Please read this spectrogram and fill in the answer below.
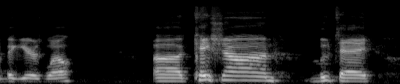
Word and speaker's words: Boutte: Kayshon Boutte, or Booty, however you pronounce it. I think it's Boutte, so I'm going to go with it like that.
